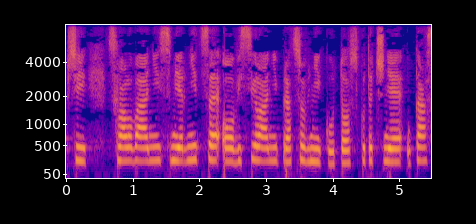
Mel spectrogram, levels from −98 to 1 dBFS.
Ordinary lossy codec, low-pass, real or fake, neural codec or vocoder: none; none; real; none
